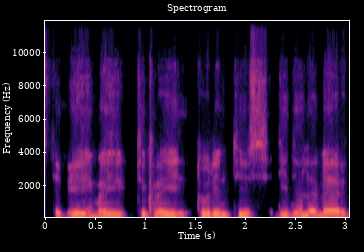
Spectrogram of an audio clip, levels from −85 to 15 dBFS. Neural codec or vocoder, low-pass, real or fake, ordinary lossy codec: vocoder, 22.05 kHz, 80 mel bands, Vocos; 9.9 kHz; fake; Opus, 16 kbps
